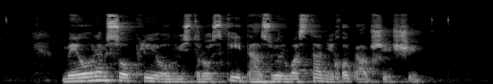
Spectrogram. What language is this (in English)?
Georgian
